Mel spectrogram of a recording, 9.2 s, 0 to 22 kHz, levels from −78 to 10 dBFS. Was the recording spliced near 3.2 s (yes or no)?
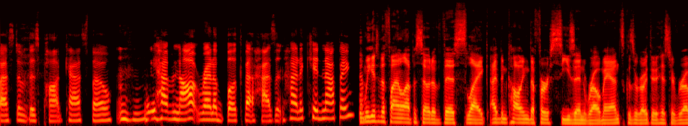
no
